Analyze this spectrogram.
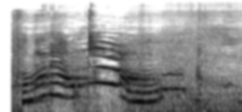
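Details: Pet dog indoors, vocalising back to its owner in a 'talking' exchange: a smooth, wavering howl-whine that rises, dips and glides down over about two seconds, tonal with clear overtones, in a small room.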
